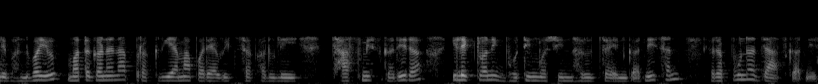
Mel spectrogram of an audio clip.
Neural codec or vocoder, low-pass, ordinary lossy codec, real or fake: none; 3.6 kHz; none; real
